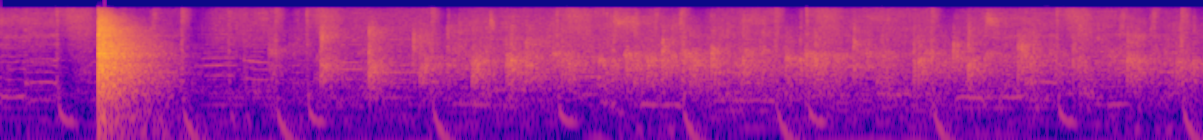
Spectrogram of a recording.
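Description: A single loud bang about half a second in, a confetti cannon going off, followed by a crowd clapping. Electronic music with a steady beat plays throughout.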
